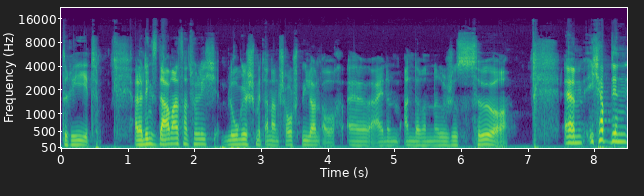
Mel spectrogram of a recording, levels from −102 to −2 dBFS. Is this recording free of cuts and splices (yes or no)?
no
